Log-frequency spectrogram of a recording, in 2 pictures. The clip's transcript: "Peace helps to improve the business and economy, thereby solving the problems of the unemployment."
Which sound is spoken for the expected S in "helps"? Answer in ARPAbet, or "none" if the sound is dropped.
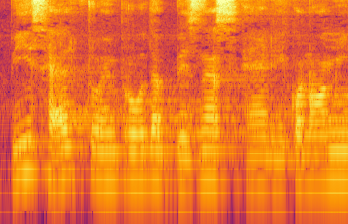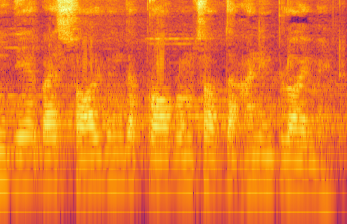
none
